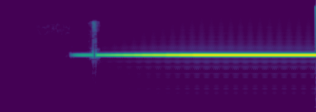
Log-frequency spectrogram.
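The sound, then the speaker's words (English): A fire station alerting test tone, sent while dispatch works on a station alerting issue. After a moment of silence, one steady, mid-pitched pure tone starts, broken early by a brief click, then holds loud and unwavering to the end. “You can disregard any test tones or tests you're getting on CAD.”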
